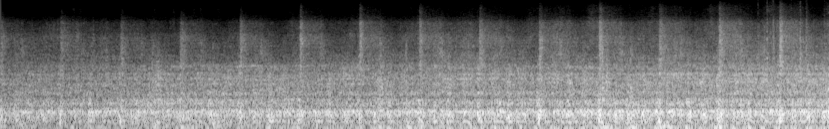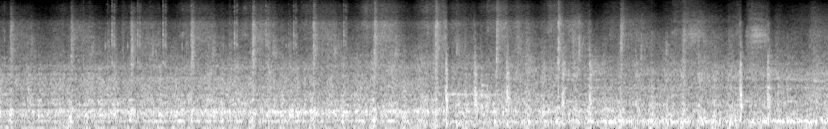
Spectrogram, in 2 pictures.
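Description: A train running along the line, its wheels clicking over the rail joints, growing steadily louder as it approaches.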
